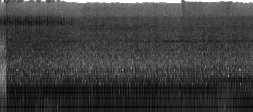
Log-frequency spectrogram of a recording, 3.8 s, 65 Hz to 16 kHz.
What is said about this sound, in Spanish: Que dio paso al sonido del motor de un 600 como este, con el que empezó a competir como copiloto.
